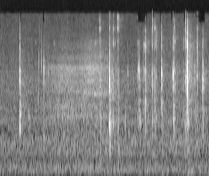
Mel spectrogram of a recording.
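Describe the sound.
Someone types a short ls terminal command on a computer keyboard. Quiet, crisp key clicks start out sparse and then quicken into a rapid patter toward the end.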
